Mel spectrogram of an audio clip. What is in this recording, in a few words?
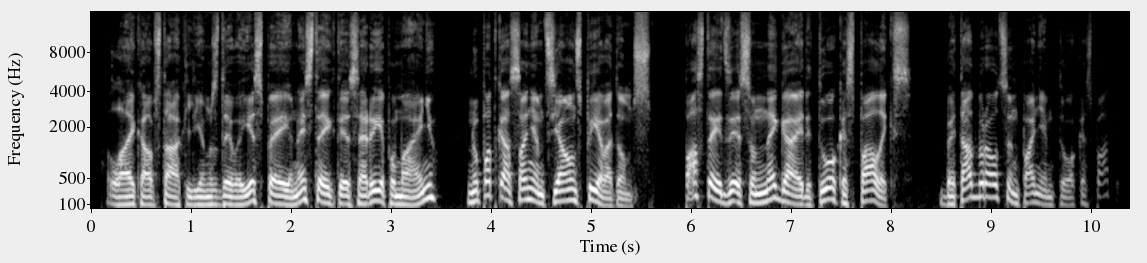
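Latvian, male, commercial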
